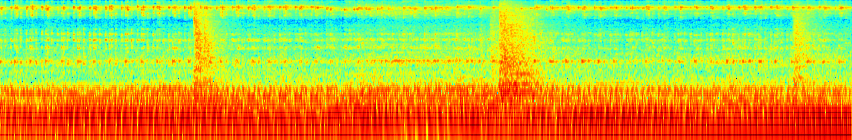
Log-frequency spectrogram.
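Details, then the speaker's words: RAM TRX with a freshly installed junkyard engine, rough idle with a hollow exhaust whoosh surging about every three seconds and lots of oil smoke in the exhaust; owner suspects it's breathing through a stuck-open wastegate, unconfirmed. "So that's what it is. It's breathing through the wastegate."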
